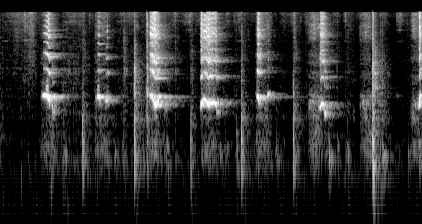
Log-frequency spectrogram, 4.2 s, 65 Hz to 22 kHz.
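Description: A 70 W high-pressure sodium bulb being unscrewed from its lamp socket, squeaking in about seven short, high chirps, one with each twist, each dropping slightly in pitch.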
